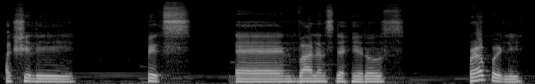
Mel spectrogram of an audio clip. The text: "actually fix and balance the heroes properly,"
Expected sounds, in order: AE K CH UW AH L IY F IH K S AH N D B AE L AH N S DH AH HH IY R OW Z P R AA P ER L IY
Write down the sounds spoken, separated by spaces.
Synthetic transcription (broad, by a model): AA K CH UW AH L IY F IH K S AH N D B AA L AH N S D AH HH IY R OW S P R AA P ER L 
